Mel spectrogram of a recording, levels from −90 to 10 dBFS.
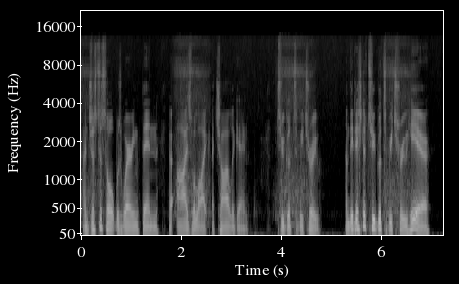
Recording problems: hiss; noticeable; throughout; 20 dB below the speech

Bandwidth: 13.5 kHz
